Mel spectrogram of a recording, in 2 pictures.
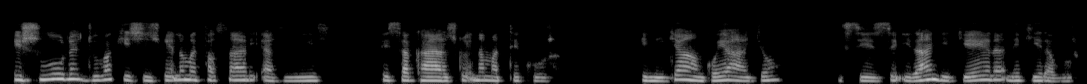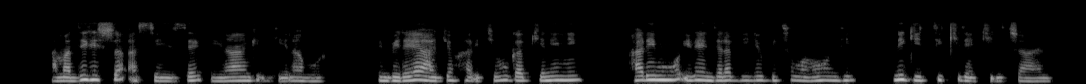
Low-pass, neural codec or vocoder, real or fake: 7.2 kHz; codec, 24 kHz, 0.9 kbps, WavTokenizer, medium speech release version 2; fake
